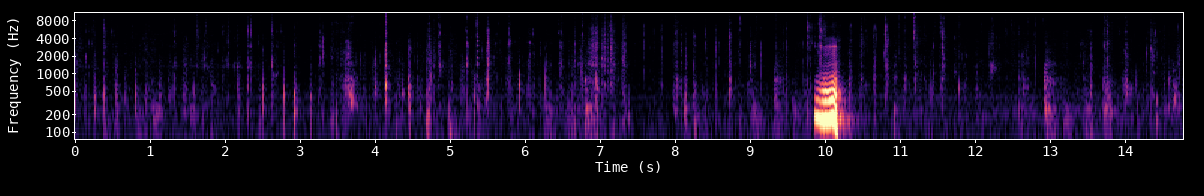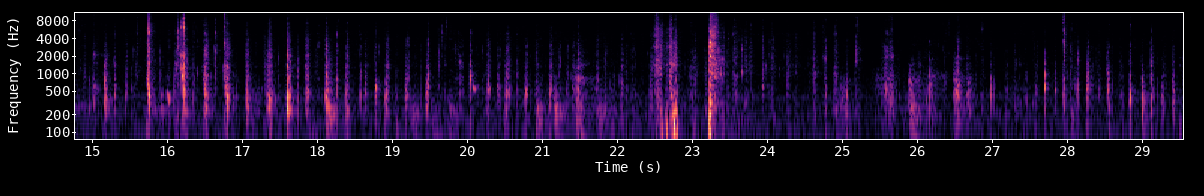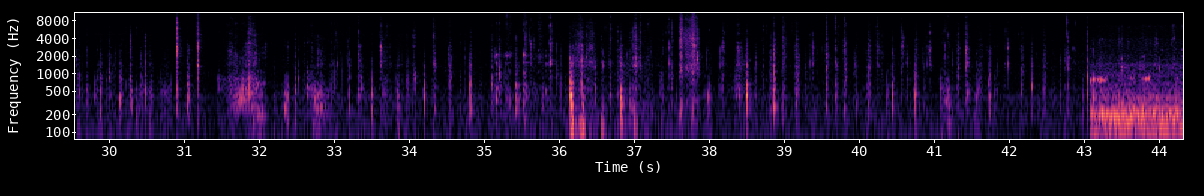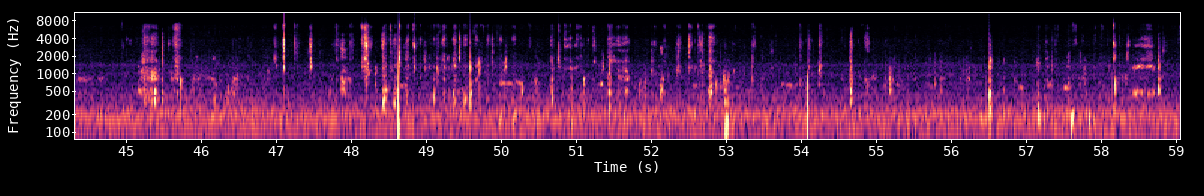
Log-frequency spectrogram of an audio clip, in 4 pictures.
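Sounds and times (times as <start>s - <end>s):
wet chewing and crunching: 0.0s - 59.0s.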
